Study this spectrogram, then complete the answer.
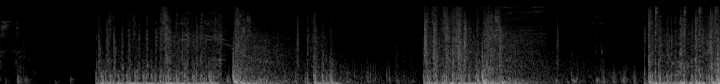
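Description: Gunshots crack loudly and rapidly nearby.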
